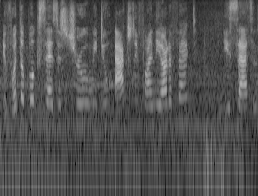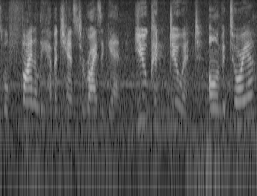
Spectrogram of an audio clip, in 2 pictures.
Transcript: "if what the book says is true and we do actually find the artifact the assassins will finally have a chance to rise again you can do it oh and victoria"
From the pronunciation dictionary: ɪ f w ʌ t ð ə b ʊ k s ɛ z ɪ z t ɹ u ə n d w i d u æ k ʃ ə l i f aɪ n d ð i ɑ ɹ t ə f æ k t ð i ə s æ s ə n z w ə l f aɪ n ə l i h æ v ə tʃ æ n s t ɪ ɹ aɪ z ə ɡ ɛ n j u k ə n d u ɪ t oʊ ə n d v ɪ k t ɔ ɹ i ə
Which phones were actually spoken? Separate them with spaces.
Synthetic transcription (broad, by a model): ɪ f w ʌ t ð ə b ʊ k s ɛ z ɪ z t ɹ u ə n w i d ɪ æ k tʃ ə l i f aɪ n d ð i ɑ ɹ t ə f æ k t ð i ə s æ s ə n z w ə l f aɪ n l i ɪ v ə tʃ æ n s t ɪ ɹ aɪ z ə ɡ ɛ n j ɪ k ə n d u ɪ t oʊ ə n v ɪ k t ɔ ɹ i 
